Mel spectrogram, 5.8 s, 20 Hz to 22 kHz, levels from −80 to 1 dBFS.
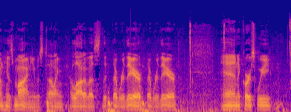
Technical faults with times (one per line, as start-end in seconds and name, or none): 2.72-4.70 doubled audio track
